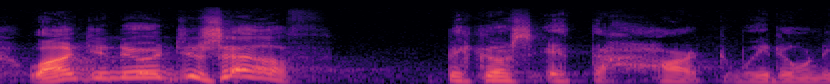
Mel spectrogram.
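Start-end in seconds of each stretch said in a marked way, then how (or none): 0.1-1.1 high challenging question. Real, not acted. Challenging the congregation.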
